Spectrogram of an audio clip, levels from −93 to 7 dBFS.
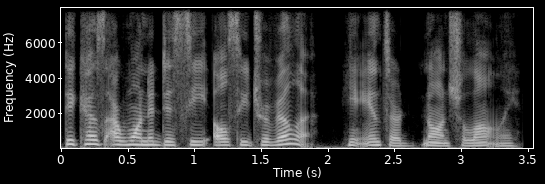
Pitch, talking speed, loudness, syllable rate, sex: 185 Hz, 170 wpm, -19 LUFS, 6.6 syllables/s, female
